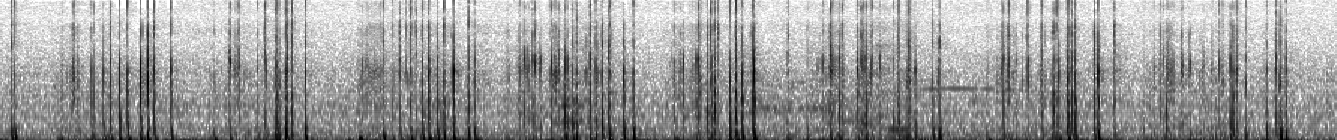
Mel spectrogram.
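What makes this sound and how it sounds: A small, solid cream plastic hair comb with fine teeth is held in both hands while fingertips and nails strum and scratch along its teeth. The result is a quiet, continuous run of dry, crackly rasps and quick ticking bursts, bright at the top with a soft low rumble underneath.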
